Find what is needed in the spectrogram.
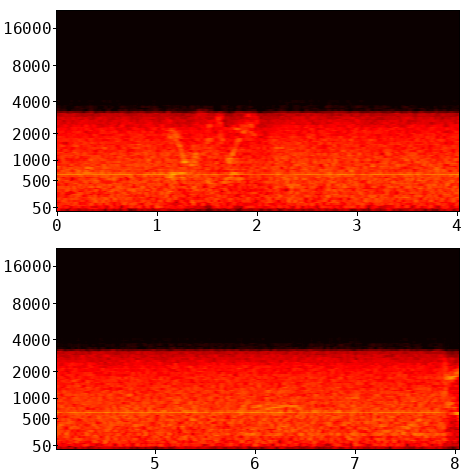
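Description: Radio receiver static from the transceiver's speaker: a steady hiss with a constant whistle from an off-tune carrier, and faint garbled voices of other stations about a second in and again near six seconds.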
